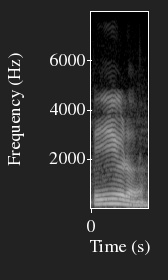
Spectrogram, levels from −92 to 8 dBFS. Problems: none marked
